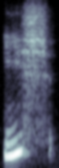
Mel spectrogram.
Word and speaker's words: Ix: for the project there is pronounced Ish, and it's the Mayan symbol for jaguar from the ancient Maya civilization.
